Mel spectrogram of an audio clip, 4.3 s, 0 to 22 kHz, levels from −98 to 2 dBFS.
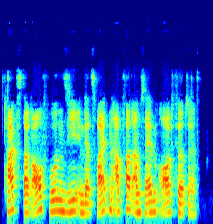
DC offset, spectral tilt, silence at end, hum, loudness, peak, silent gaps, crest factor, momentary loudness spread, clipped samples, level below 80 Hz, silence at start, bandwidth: under 0.1%; -6 dB/octave; 0.35 s; none; -18 LUFS; -2 dBFS; none; 18 dB; 6 LU; under 0.1%; -62 dBFS; 0.05 s; 7.2 kHz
